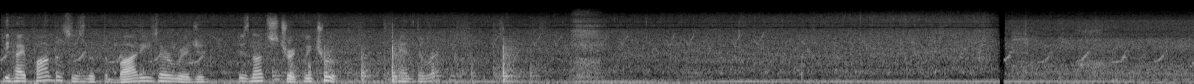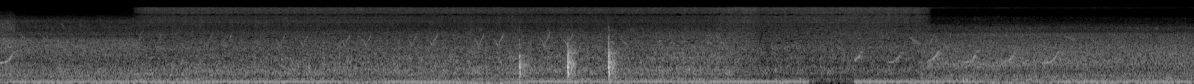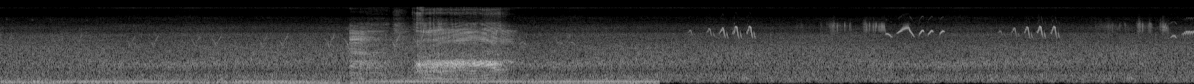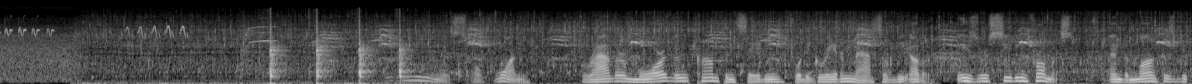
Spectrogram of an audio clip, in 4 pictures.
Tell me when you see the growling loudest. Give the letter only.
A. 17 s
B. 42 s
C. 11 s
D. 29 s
D.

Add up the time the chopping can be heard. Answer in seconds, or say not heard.
6 s.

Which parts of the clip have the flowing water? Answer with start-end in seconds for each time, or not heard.
0.0-47.6.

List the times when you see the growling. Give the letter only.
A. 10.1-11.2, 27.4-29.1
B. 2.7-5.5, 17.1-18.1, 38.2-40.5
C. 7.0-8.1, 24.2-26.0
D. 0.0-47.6
A.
